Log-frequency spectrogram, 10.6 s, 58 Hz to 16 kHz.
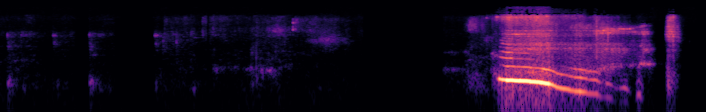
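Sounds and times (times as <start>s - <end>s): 
quick short breath: 7.4s - 9.4s
loud drawn-out yawn while stretching: 7.4s - 9.8s.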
